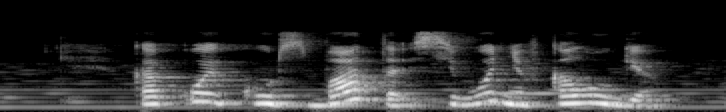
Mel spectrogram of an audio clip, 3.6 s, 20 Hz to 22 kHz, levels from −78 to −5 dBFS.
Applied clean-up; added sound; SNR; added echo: classical method log-MMSE.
